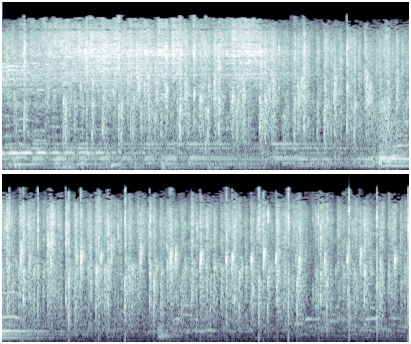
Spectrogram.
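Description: A jazz combo's closing chord ringing out, with a wash of high sound above it, then audience applause with dense clapping from about three seconds in.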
